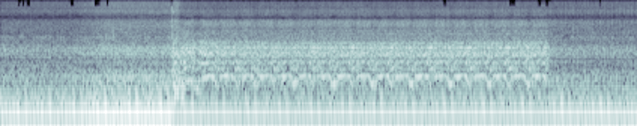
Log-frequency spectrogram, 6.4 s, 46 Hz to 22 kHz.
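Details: Old Case/Ingersoll tractor (Onan/Perkins engine) on 20-50 oil in engine and hydraulics, cold start in cold weather on full choke at about quarter throttle. A short crank, then it catches in under two seconds and settles to a steady, even idle: a healthy cold start.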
